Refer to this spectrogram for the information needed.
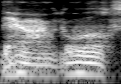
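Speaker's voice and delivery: deep, room-shaking, subwoofer-like rumble. Retelling what a horned shadow at the bed said: imitating a low room-shaking voice. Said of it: "said in this low voice".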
